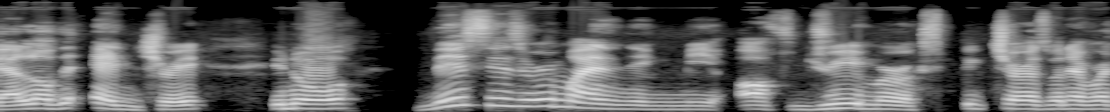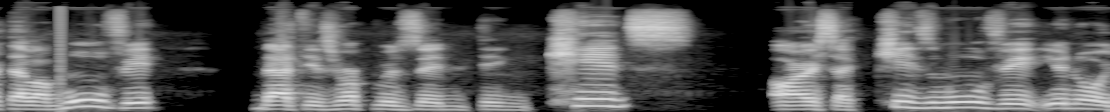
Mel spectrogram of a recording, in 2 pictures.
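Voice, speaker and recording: A Jamaican man with a Jamaican accent hosts a casual reaction video, gushing excited praise to his viewers. His pitch is fairly high, and the recording is dry.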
